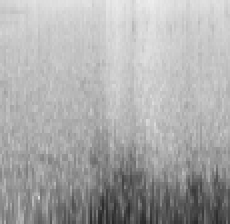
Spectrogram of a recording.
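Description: Strong wind buffets the microphone outdoors during a hike, a deep continuous roar that swells louder after the first second and keeps rumbling without a break.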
